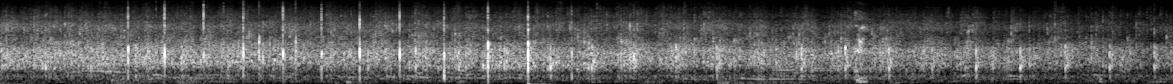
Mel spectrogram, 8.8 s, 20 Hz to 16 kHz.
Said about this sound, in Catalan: I enguany celebrem la gala aquí, a la Societat Recreativa El Retiro, i penso jo que un dels primers aplaudiments hauria de ser per aquesta entitat, per acollir-nos un cop més i sobretot pels seus 50 anys.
